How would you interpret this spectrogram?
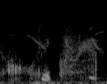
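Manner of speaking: breathless hushed whisper; scared whisper alone in the dark. Retold or imitated. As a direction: whisper it as if the thing might hear. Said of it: "So I was like".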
